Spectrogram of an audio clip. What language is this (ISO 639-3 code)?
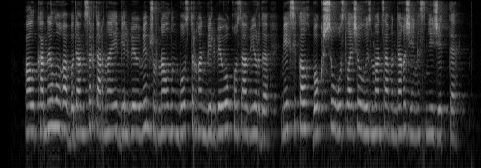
kaz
